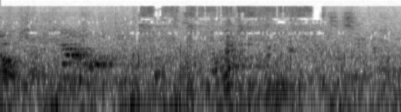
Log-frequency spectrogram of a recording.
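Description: People talk nearby outdoors.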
